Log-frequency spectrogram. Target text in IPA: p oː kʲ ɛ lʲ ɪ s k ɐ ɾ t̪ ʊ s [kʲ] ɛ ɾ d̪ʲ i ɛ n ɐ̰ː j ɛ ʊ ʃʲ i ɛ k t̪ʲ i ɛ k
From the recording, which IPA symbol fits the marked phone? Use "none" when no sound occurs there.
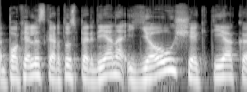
pʲ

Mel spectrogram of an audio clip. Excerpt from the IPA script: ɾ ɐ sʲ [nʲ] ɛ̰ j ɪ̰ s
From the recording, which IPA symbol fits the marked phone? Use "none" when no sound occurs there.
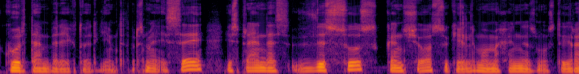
mʲ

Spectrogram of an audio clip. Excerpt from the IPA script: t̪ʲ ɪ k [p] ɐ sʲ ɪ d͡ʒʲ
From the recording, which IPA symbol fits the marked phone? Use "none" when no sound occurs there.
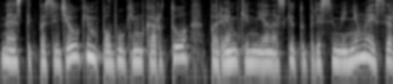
p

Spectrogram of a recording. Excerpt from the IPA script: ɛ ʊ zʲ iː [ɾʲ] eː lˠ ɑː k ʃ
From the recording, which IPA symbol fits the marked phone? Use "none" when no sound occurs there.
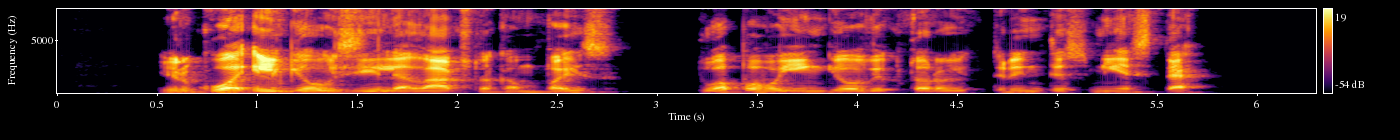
lʲ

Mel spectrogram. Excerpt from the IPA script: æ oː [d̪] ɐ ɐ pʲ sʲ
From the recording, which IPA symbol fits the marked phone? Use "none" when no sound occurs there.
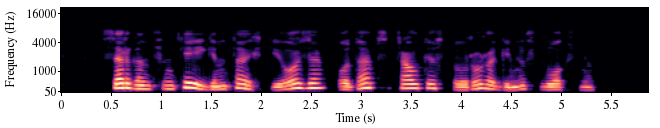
d̪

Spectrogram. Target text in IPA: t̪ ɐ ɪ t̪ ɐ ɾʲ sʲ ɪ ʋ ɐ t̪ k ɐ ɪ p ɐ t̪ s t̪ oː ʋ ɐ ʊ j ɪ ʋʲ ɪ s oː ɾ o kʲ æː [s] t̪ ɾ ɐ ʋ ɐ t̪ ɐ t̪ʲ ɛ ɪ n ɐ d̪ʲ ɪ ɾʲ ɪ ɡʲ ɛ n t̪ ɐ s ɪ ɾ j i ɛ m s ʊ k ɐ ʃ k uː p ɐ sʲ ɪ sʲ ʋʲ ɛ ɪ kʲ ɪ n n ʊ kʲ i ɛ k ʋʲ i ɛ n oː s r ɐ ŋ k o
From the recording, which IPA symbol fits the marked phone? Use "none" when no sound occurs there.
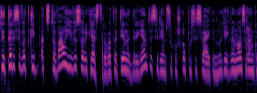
s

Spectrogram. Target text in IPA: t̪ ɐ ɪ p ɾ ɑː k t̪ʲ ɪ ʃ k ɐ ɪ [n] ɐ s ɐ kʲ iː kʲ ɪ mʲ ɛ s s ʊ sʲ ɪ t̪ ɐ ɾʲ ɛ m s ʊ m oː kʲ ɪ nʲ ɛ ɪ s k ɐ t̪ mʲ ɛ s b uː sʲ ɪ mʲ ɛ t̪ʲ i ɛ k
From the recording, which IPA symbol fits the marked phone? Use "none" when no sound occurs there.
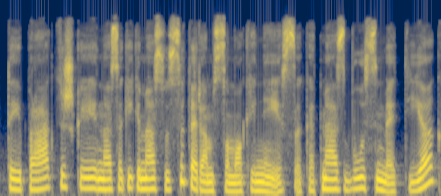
n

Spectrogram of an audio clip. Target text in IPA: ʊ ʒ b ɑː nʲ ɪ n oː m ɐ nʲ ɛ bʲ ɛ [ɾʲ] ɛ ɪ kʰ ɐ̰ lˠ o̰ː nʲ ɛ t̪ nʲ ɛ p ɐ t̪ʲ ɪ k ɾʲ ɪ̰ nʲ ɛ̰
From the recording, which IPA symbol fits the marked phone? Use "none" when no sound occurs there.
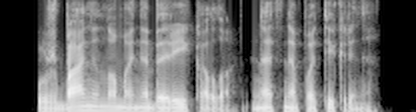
ɾʲ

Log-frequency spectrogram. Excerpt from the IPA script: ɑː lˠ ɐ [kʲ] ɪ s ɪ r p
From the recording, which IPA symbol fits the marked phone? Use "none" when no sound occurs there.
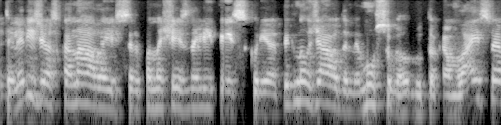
none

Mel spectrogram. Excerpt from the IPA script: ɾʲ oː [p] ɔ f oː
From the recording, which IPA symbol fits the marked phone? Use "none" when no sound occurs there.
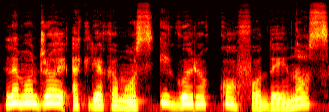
k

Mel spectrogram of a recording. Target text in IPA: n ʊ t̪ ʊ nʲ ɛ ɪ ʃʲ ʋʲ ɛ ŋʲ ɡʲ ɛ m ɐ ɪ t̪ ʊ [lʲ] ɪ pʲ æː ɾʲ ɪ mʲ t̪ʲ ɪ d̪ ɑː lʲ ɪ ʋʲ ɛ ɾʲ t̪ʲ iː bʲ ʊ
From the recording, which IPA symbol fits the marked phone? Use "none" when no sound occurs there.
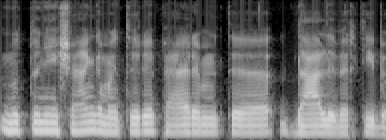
ɾʲ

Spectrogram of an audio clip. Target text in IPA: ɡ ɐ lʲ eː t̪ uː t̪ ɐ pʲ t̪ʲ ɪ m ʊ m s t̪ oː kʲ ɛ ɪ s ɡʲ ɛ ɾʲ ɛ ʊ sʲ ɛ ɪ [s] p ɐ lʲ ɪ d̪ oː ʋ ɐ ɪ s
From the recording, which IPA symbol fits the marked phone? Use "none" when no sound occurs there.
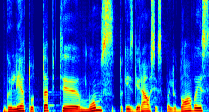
s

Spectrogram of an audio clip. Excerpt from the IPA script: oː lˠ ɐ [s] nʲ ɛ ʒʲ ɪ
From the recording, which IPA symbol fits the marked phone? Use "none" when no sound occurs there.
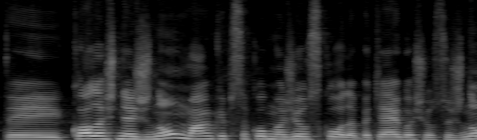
ʃ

